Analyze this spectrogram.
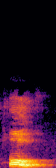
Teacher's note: आवाज कंठ से आ रही है लेकिन होठ भी साथ साथ काम कर रहे हैं, इसलिए यह है कंठोष्ठे। अंतिम हमारा जो स्वर है ओ, ये भी वही काम कर रहा है, गले के साथ साथ होठ भी इसमें गोल हो रहे हैं, ओ।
